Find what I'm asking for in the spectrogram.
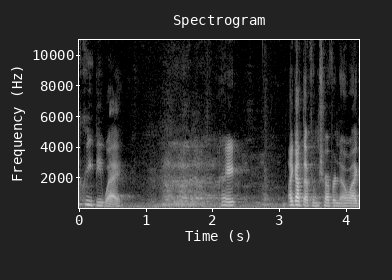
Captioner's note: laughter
